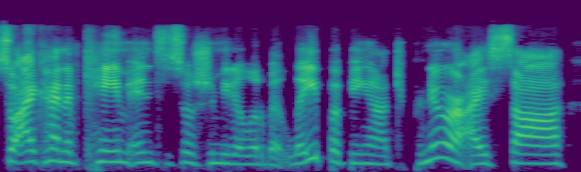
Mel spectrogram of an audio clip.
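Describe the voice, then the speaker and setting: A woman in her early forties hosts a casual podcast, chatting earnestly and peppering her speech with "like." Her mid-range voice is sharp and very fast, recorded with clean studio sound and no echo.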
